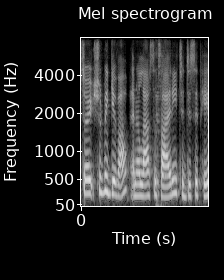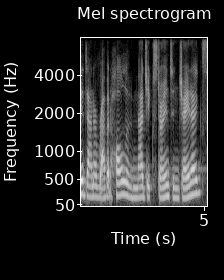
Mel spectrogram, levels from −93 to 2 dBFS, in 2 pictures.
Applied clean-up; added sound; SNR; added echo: neural separator model SepFormer DNS4.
